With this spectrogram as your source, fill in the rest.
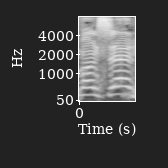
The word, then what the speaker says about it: Vincennes: There was this like you little, stayed in Vincennes.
